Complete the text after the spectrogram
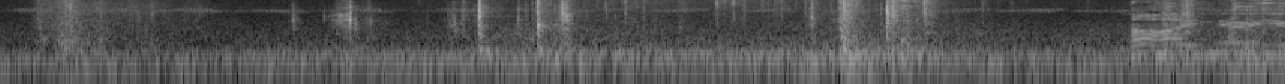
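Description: A key clicks and turns in a door lock.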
